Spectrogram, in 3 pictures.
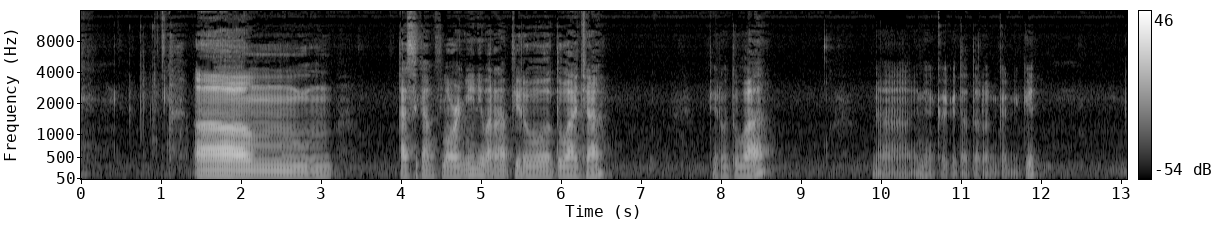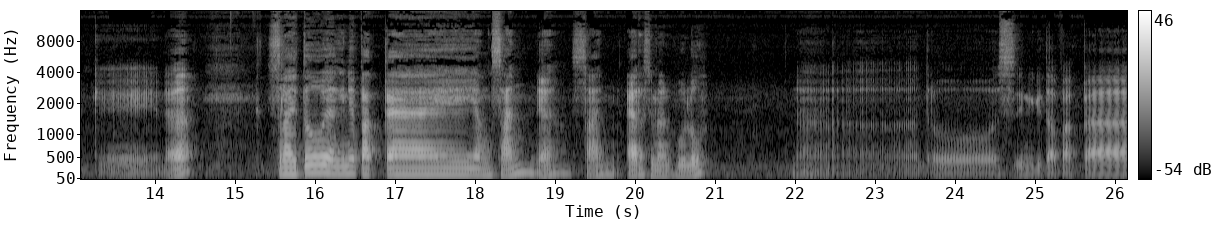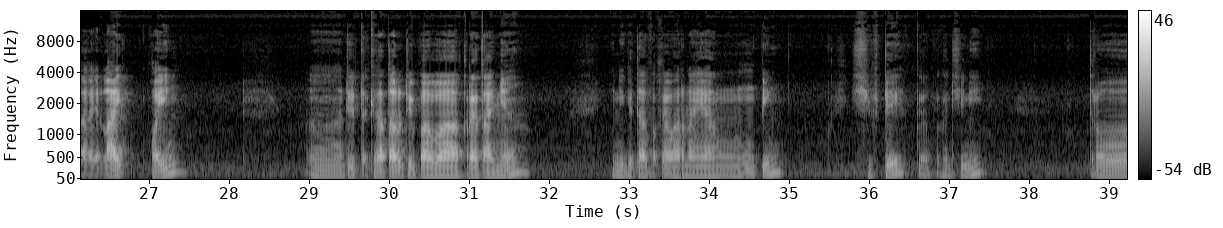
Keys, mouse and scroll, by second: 0.0 shift+middle click, 0.4 right click, 1.2 click, 1.6 click, 2.5 o, 3.9 click, 8.3 scroll down 2, 8.6 KP_0, 9.0-10.3 scroll down 4, 9.5 shift+middle click, 10.3 right click, 11.1 g, 13.2-14.2 scroll up 2, 13.6 shift+middle click, 14.2-14.7 scroll down 3, 14.4 shift+middle click, 14.7 right click, 15.8 z, 16.6-17.5 scroll up 3, 17.6 click, 18.5 r, 20.7-21.2 scroll up 1, 21.2 shift+middle click, 21.2-22.3 scroll up 1, 22.3-22.7 scroll down 3, 22.6 shift+middle click, 23.7 shift+a, 26.6-27.2 scroll up 2, 27.2 scroll up 2, 27.2 KP_Decimal, 28.0 KP_1, 28.6 shift+middle click, 29.1 g, 30.1 middle click, 30.5 shift+middle click, 31.1 g, 32.7 click, 33.2 click, 35.1 shift+d, 36.4-36.8 scroll down 2, 36.6 middle click, 37.4 KP_3, 37.8 KP_1, 38.4 shift+middle click, 38.7 shift+d.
